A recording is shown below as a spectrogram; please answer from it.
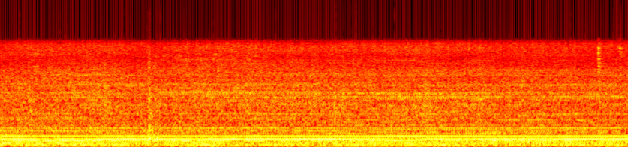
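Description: An idling truck engine gives a steady, low hum that holds one even pitch.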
